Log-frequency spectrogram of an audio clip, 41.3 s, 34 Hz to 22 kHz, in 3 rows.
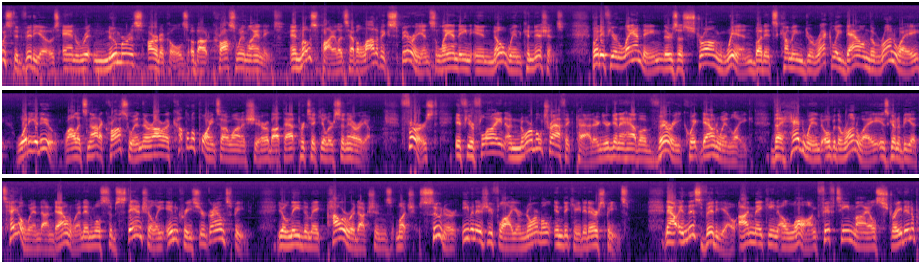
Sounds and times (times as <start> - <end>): Speech: 0.0 - 41.2.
